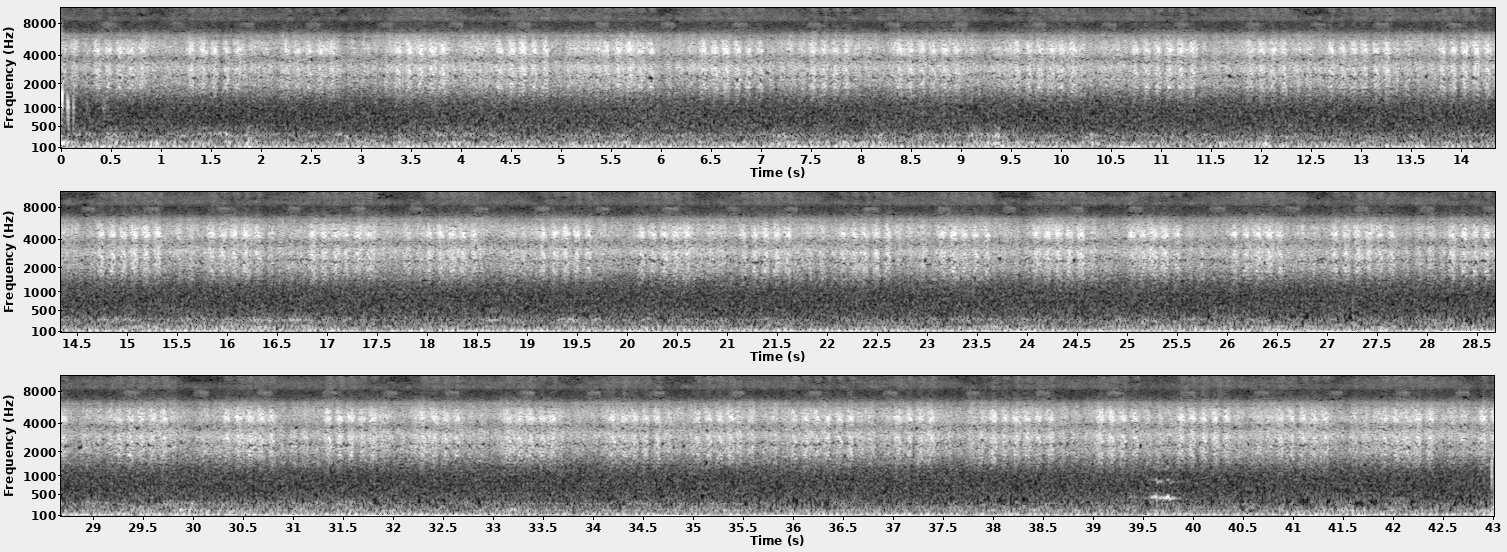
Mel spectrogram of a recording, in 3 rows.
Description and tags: Arrow Rock Nocturne 03
Ambient recording of insects at night in Arrow Rock, Missouri, USA. Recorded July 2, 2012 using a Sony PCM-D50 recorder with built-in stereo mics. The insects are very loud through the night. The taller the trees, the thicker they seem to cluster. This was taken near a large tree on the road.
wikiGong, built-in-mic, insects, field-recording, Sony, nocturnal, PCM-D50, Arrow-Rock, microphone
